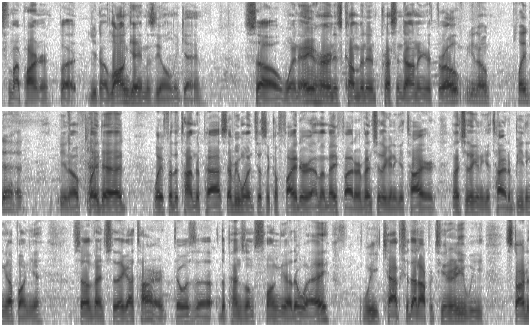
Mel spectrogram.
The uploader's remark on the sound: Live from New West Summit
